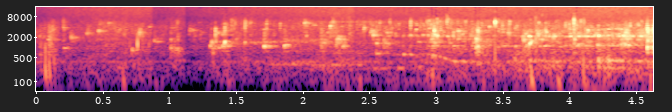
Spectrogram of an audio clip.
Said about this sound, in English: And that's the hot water tap.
